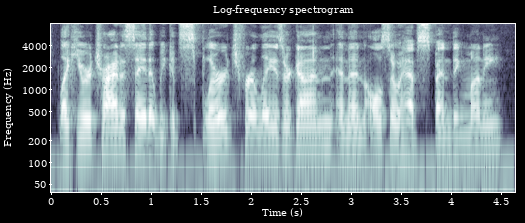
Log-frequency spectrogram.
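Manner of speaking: ordinary talk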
